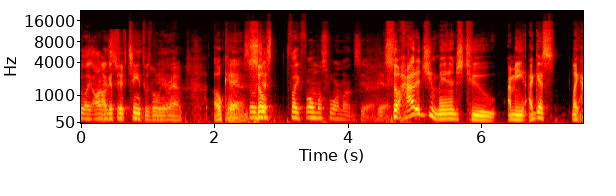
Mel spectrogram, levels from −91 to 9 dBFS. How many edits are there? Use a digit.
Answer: 0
